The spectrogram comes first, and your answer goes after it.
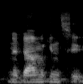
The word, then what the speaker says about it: Ndamukong Suh: Ndamukong Suh, yeah.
